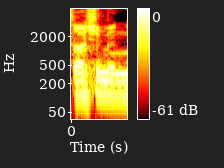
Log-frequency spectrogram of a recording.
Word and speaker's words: Osimhen: I don't know if people pronounce it different, innit? Nah, it's Osimhen.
